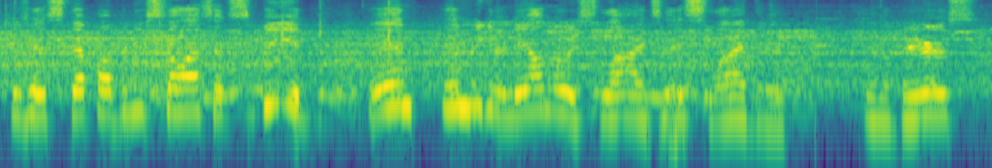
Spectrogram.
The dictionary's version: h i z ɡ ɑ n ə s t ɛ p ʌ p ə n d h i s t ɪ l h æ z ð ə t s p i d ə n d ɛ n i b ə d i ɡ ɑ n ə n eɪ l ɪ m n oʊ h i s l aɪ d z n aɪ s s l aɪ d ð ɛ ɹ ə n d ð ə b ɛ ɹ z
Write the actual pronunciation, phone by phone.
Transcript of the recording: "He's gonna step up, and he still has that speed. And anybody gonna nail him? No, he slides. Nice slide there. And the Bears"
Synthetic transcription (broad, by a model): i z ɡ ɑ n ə s t ɛ p ʌ p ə n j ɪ s t ɪ l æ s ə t s p i d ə n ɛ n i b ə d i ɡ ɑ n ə n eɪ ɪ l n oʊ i s l aɪ d z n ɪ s s l aɪ d ð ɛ ɹ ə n ð ə b ɛ ɹ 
